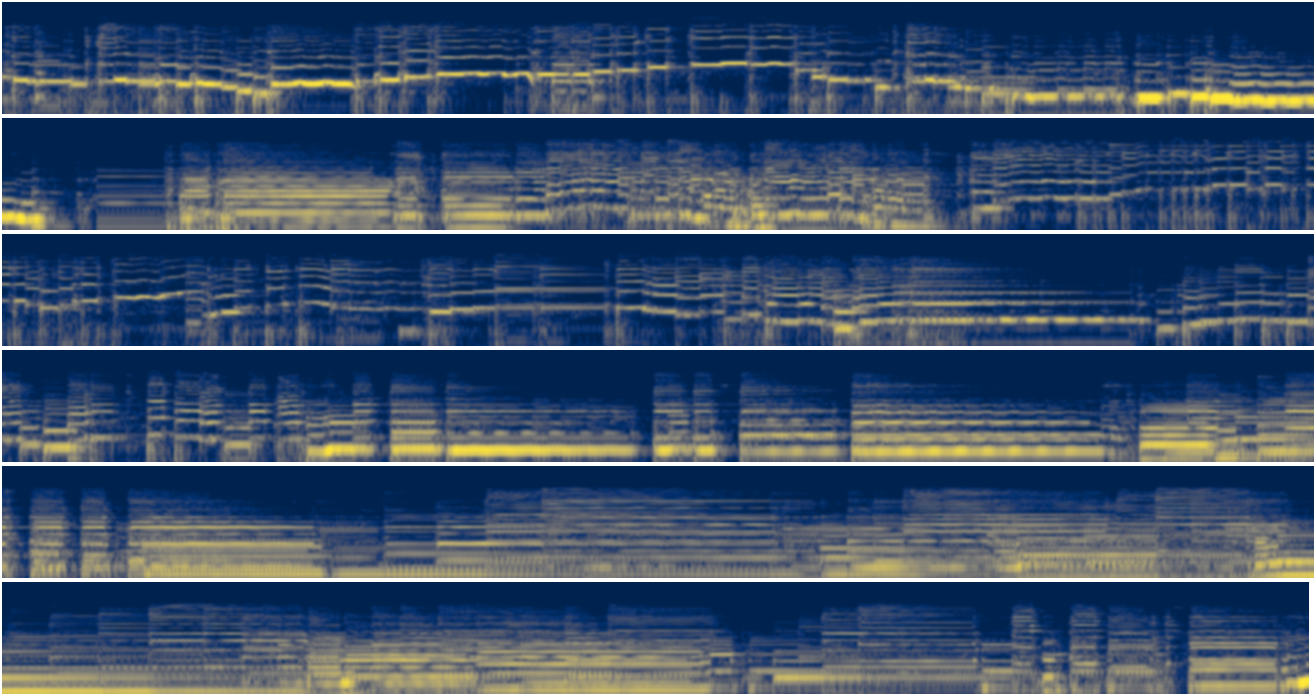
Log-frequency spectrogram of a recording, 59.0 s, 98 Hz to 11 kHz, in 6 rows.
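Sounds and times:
electric guitar chords: 0.0 - 59.0
electric guitar lead lines: 0.0 - 59.0.

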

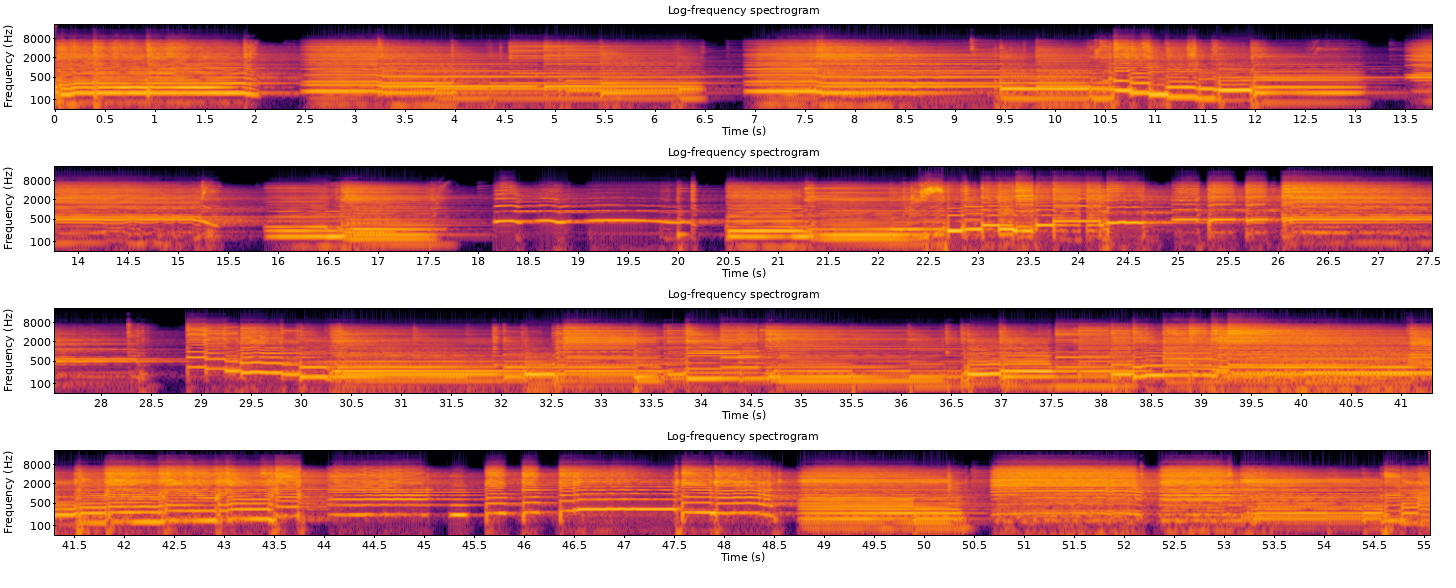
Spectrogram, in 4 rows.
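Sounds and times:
electric guitar chords and notes: 0.0 - 55.0.

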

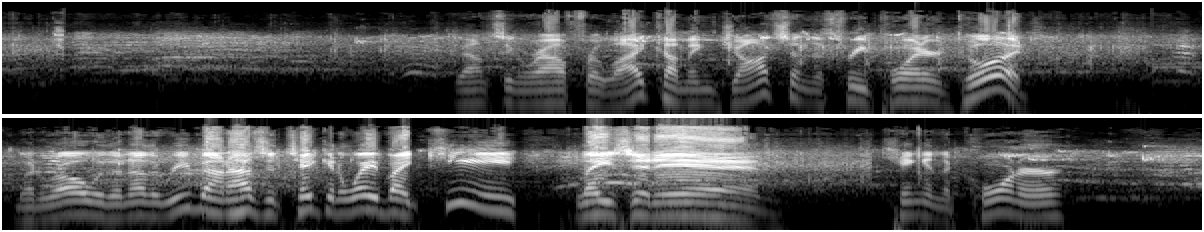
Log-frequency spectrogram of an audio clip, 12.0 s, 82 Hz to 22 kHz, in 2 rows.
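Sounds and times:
hum of crowd and court noise: 0.0 - 12.0.

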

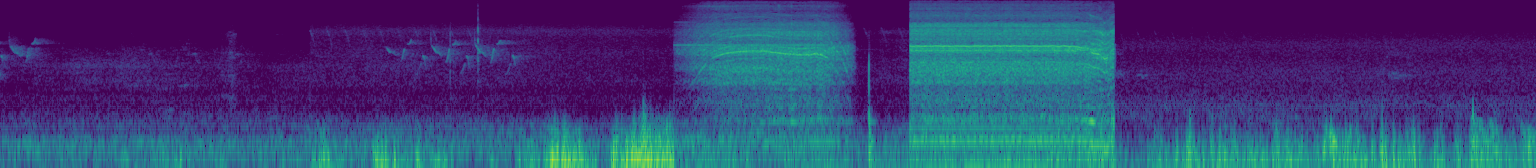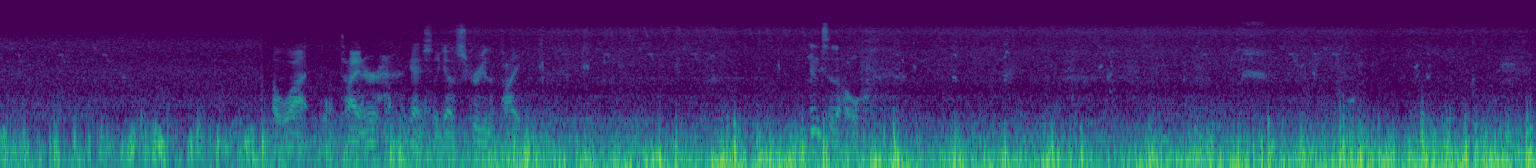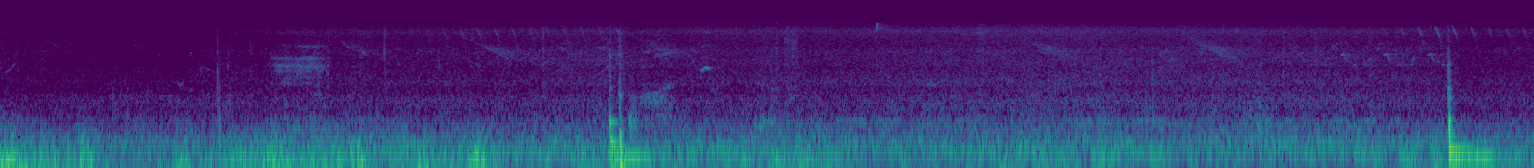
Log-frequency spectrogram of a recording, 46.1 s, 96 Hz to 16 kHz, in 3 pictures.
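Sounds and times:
low rumbling noise: 5.2 - 15.8, 44.4 - 46.0
sharp knock: 45.2 - 46.0.

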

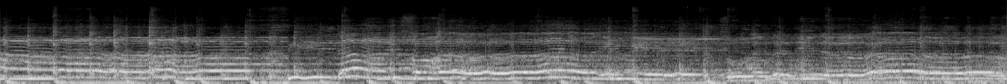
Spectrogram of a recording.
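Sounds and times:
drum rhythm: 0.0 - 10.0.

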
